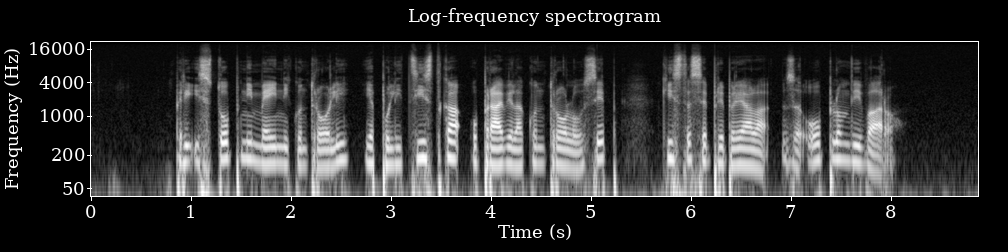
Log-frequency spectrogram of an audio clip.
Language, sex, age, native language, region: Slovenian, male, 18-29, Slovenian, Posavska region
